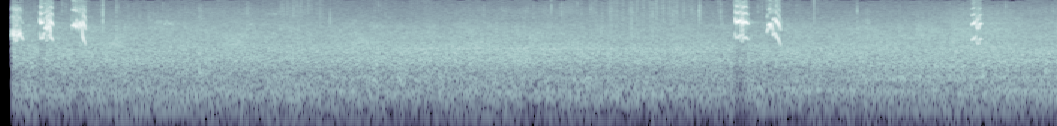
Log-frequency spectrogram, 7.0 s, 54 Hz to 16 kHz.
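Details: Sparrows arriving to be fed at a Tenmangu shrine on 3 October 2022; brief high chirps in a quick cluster at the start, another pair near five seconds and a single chirp later, over steady broadband hiss.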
